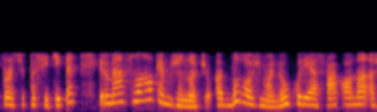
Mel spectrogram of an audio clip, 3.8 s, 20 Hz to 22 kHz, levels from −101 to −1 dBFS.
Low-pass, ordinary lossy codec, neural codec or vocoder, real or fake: 3.6 kHz; Opus, 32 kbps; autoencoder, 22.05 kHz, a latent of 192 numbers a frame, VITS, trained on one speaker; fake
